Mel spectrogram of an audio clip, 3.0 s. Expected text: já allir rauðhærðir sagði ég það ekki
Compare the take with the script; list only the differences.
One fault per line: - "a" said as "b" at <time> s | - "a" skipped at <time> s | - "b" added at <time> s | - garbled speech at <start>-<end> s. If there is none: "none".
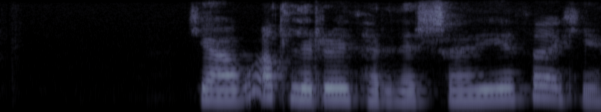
none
